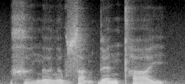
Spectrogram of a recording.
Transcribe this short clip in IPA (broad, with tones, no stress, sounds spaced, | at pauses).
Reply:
x ə̤ː˨˩ n əː˧˩ l ə˧˩ w s a̰˧˨ ŋ ɗ ɛ˧ n t̪ʰ a˧ j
